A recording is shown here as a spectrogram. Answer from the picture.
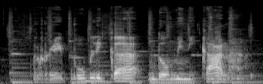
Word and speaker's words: República Dominicana: So in Spanish, you say República Dominicana.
